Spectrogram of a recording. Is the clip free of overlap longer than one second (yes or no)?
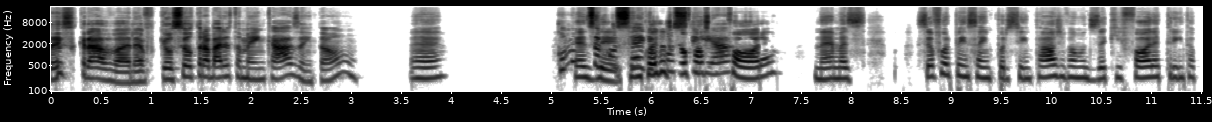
no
